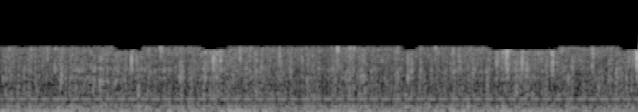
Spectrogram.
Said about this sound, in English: And we've got a crackling Christmas fire.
